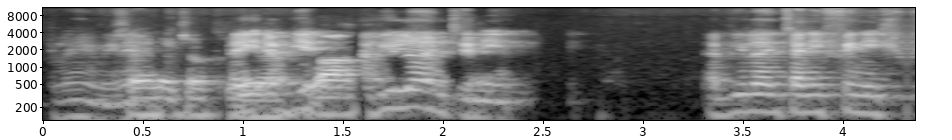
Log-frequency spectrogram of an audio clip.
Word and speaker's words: Seinäjoki: They pronounce it different. It's actually called Esiko. Esiko. Yeah, Esiko Seinäjoki. So Seinäjoki. Seinäjoki.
